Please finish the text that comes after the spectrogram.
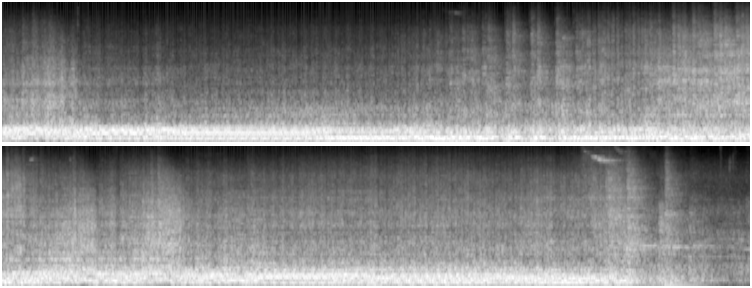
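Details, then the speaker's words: Car, cold start: steady, loud idle pulsing about four times a second, slightly uneven and lumpy, then cut off; rough cold idle, owner says the cold tune still needs work. "I still need to work on the cold the cold tune but there it is it is working for the most part"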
